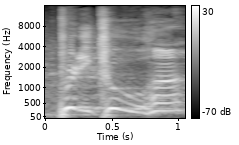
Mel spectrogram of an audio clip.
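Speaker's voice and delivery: high, loud show-off voice. Retold or imitated. Rock singer showing off his beer trick, high and loud. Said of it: "He's like".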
